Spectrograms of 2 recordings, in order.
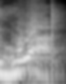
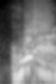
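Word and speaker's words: هو: hu ini singkatan dari hua hua dari mana tahunya singkatan karena kalau kita wakaf dalam kalimat Hua kita enggak baca Hua bacanya hu ya Quran surah ke-2 Albaqarah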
